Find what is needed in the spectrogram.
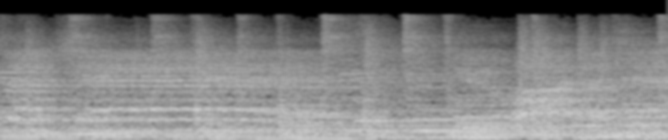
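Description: A choir singing with accompaniment, holding long notes.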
